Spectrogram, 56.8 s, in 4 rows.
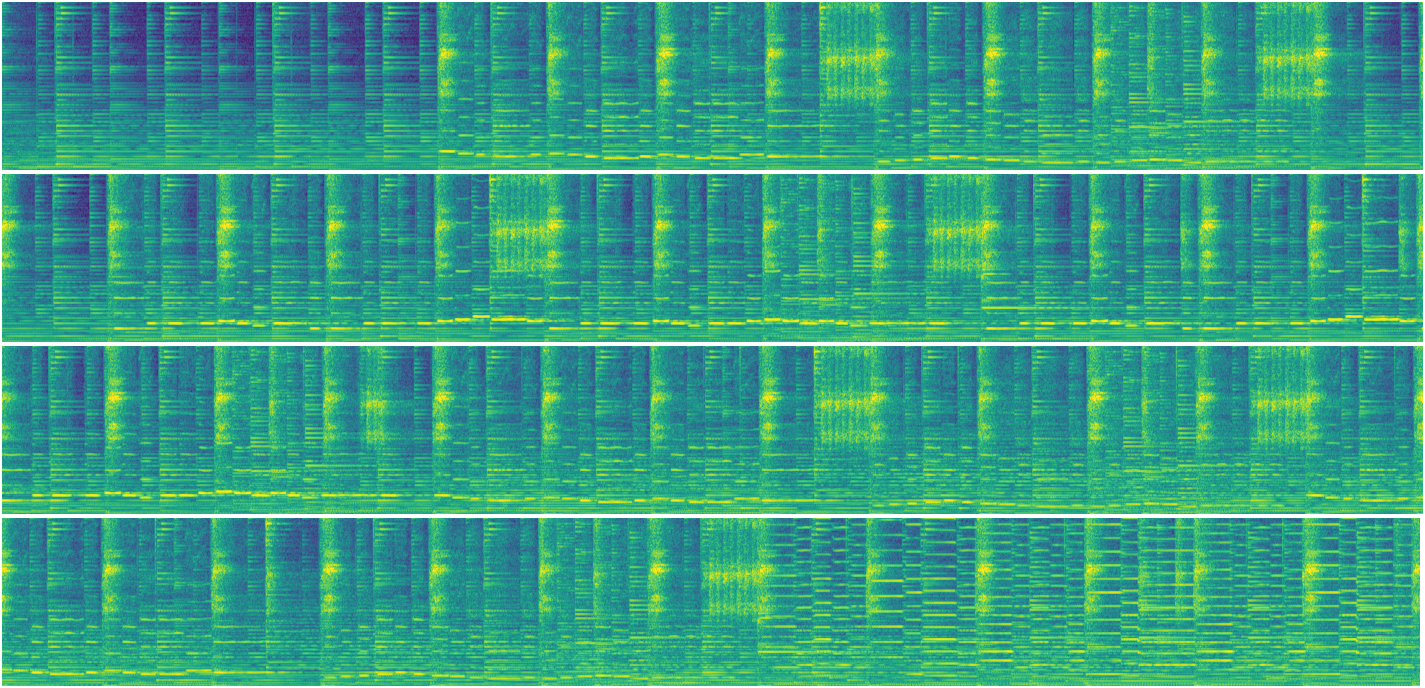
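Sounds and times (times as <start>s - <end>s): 
medieval music loop: 0.0s - 56.8s.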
